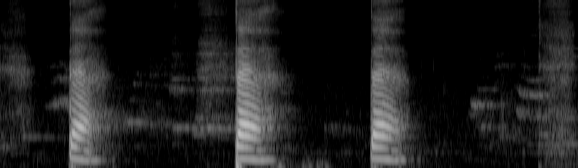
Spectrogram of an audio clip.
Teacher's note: زبان کی نوک کو سامنے والے اوپر کے 2 دانتوں کی جڑ سے لگا کر باریک آواز میں پڑھیں گے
